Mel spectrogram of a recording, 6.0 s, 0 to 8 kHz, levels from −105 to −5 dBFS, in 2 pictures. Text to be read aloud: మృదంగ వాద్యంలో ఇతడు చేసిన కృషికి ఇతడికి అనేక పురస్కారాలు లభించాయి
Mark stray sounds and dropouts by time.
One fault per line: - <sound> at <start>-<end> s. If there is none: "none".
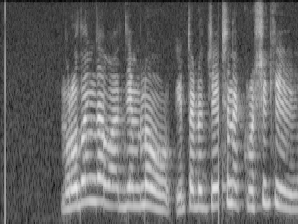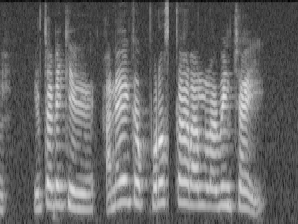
- dropout at 2.2-2.2 s
- dropout at 4.7-4.7 s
